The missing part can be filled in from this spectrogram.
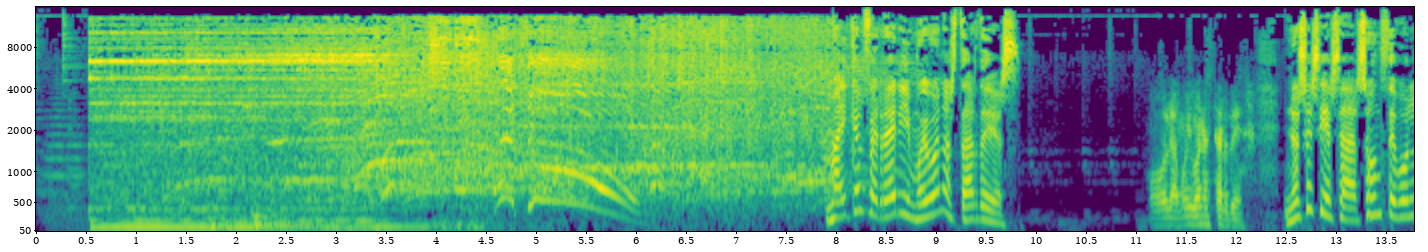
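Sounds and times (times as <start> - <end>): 
crowd applauding: 0.6 - 9.1
crowd whoops: 1.3 - 8.0
speech: 7.9 - 9.9, 11.1 - 13.7.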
